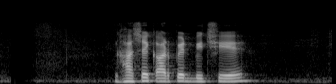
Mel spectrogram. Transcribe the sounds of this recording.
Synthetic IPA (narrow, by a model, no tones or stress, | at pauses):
ɡʱaʃekaɾpeʈ̚bit͡ɕʰije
